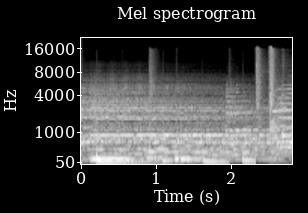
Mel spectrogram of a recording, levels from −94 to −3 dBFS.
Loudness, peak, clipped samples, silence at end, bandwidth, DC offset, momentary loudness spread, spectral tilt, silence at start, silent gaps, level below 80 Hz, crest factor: -15 LUFS; 0 dBFS; under 0.1%; 0 s; 16.5 kHz; under 0.1%; 6 LU; -5.5 dB/octave; 0 s; none; -24 dBFS; 14 dB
